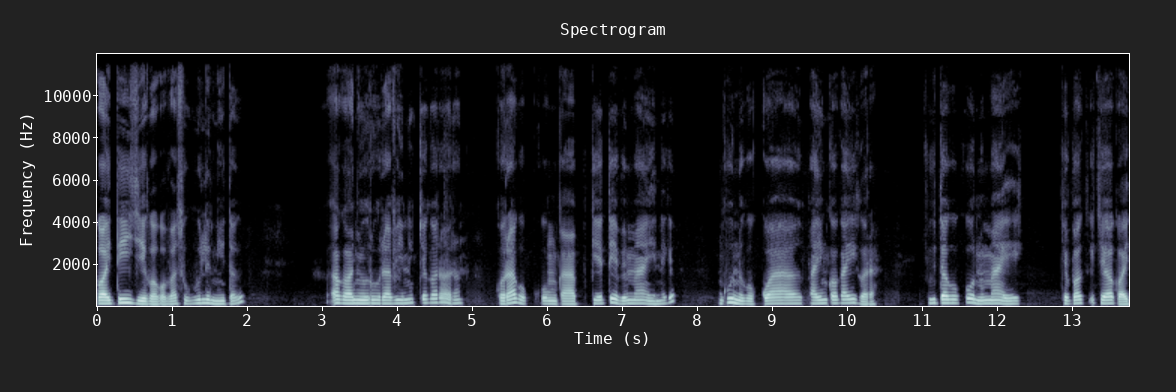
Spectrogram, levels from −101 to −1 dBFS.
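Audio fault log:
Nothing stood out on listening to this speech recording.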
